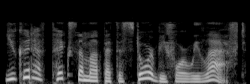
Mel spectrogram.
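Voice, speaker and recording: A woman's voice: on the low side, sing-song, a little fast, warm tone, slightly rough, no room sound, dull audio. A woman voicing a candid, playful young woman, the heroine of an audiobook romance. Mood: teasing.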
